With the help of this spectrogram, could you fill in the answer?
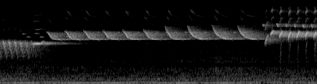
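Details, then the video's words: Canary song for training young canaries: a short rapid trill, then clear high upswept notes repeated about four times a second, ending in a faster bright rattle. "Most powerful song for training Canary"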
